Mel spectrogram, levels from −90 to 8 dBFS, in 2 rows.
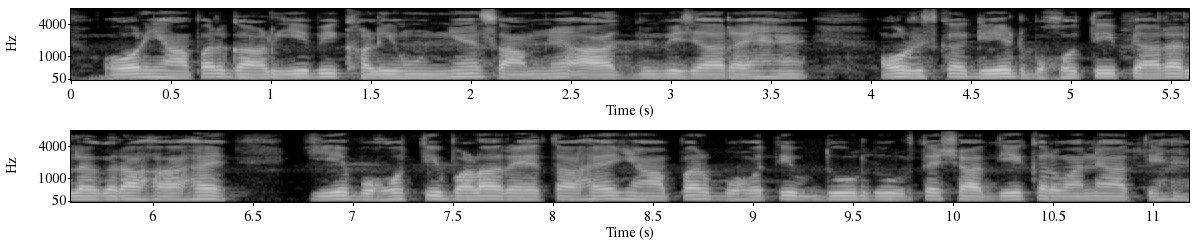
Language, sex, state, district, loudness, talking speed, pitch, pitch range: Hindi, male, Uttar Pradesh, Jyotiba Phule Nagar, -20 LUFS, 210 wpm, 135 Hz, 130-140 Hz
